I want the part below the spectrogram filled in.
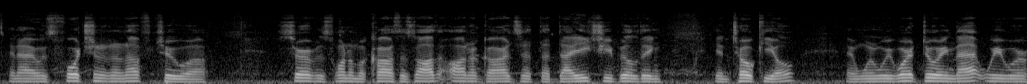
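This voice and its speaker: A man's fairly high voice, fairly slow and monotone, with noticeable background noise. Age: 90s. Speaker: war veteran. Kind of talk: testimony.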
